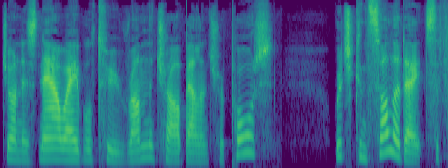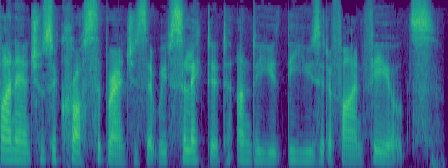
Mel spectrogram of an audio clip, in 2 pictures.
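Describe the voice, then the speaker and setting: A woman presenting a software demo as a scripted tutorial narration, in a measured, instructional manner. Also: fairly low pitch, no room sound.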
